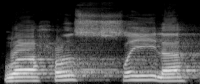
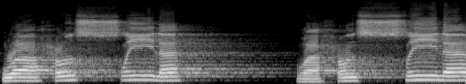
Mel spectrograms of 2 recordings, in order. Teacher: Huruf so atau si di sini berharokat tasdid, maka kita tahan dan kita tekan.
